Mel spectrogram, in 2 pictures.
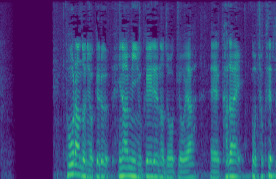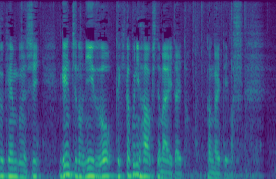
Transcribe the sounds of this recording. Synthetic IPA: po̞ːɾãnd̪o̞ɲ̟io̞ke̞ɾɯ̟çiɾãmʲĩɰ̃ɯ̟ke̞iɾe̞no̞d͡ʑo̞ːkʲo̞ːjakad̪aio̞t͡ɕo̞kɯ̟̥se̞t͡sɨk̬ẽ̞mbɯ̟̃ɰ̃ɕi | ɡẽ̞ɲt͡ɕino̞ɲ̟iːd͡zɨo̞t̪e̞kʲi̥kak̬ɯ̟ɲ̟iɦaːkɯ̟ɕi̥t̪e̞maeɾit̪ait̪o̥kãŋɡae̞t̪e̞imasɨ̥

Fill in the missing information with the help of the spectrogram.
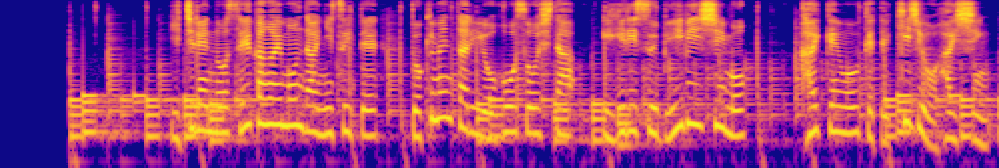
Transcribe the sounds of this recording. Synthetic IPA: it͡ɕiɾẽ̞nːo̞se̞ːkaɡaimõ̞nd̪aiɲ̟it͡sɨit̪e̞d̪̥o̞kʲymẽ̞nt̪aɾʲiːo̞ɦo̞ːso̞ːɕi̥t̪aiɡʲiɾʲisɨbʲiːbʲiːɕiːmo̞ | kʰaikẽ̞ɰ̃o̞ɯ̟ke̞t̪e̞kʲiʑio̞haiɕĩŋ

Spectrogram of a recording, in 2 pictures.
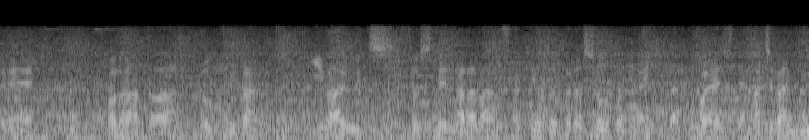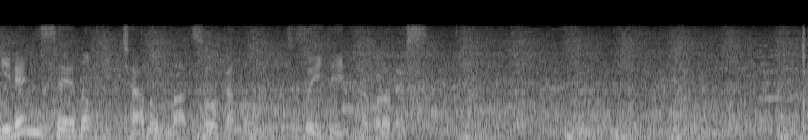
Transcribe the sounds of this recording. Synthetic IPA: e | ko̞no̞at̪o̞β̞aɾo̞kɯ̟bãŋ | iβaɯ̟t͡ɕi̥so̞ɕi̥t̪e̞naɾabãɰ̃sakʲiho̞d̪o̞kaɾaɕo̞ːt̪o̞ɲ̟ihait̪ːako̞bajaɕi̥t̪e̞hat͡ɕibãɲ̟ɲːinẽ̞ɰ̃se̞ːno̞pʲit͡ɕːaːno̞mat͡sɨo̞ːkat̪o̞ | t͡sɨzɨit̪e̞ikɯ̟̥t̪o̞ko̞ɾo̞d̪e̞sɨ̥

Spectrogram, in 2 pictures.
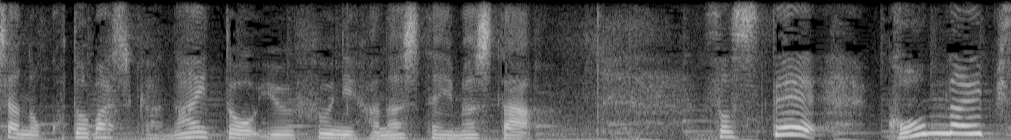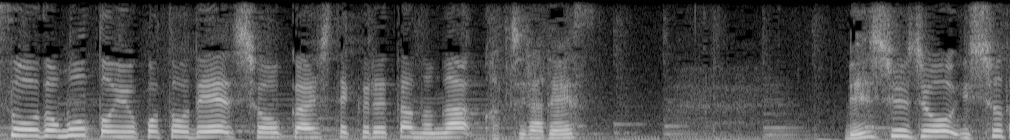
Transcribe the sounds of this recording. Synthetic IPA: ɕano̞ko̞̥t̪o̞baɕi̥kanait̪o̞jɯ̟ːɸɯ̟ːɲ̟iɦanaɕi̥t̪e̞imaɕi̥t̪a | so̞ɕi̥t̪e̞kʰõ̞nːae̞pʲi̥so̞ːd̪o̞mo̞t̪o̞jɯ̟ːko̞t̪o̞d̪e̞ɕo̞ːkaiɕi̥t̪e̞kɯ̟ɾe̞t̪ano̞ɡako̞t͡ɕiɾad̪e̞sɨ̥ | ɾẽ̞ɰ̃ɕɨːʑo̞ːiɕːo̞d̪

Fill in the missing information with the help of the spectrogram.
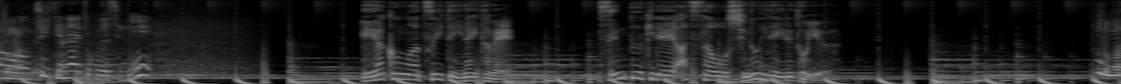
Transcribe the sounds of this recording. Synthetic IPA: ot͡sɨit̪enait̪o̞kod̪e̞sɨne | e̞jakõ̞ɰ̃βat͡sɨit̪e̞inait̪ame̞̰ | sẽ̞mpɯ̟ːkʲid̪e̞a̰t͡sɨ̥saoɕinoid̪e̞iɾɯ̟t̪o̞jɯ̟̰ː

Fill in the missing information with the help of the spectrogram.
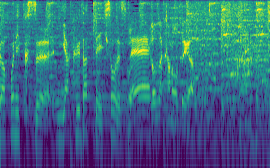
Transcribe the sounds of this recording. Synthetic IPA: apo̞ɲ̟ikːɯ̥sɨɲ̟ijakɯ̟d̪at̪ːe̞ikʲi̥so̞ːd̪e̞sɨne̞d̪õ̞nːakano̞ːse̞ːɡaːɾɯ̟t̪oj̰asha

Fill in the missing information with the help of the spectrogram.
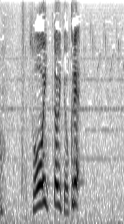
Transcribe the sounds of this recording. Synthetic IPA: soːit̪ːeo̞it̪e̞okɯ̟ɾe

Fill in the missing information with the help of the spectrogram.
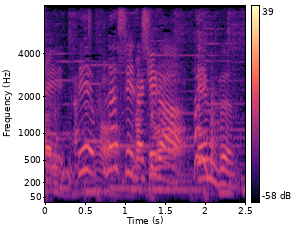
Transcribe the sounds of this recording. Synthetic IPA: d̪e̞ɸɯ̟naɕid̪ake̞ɡaẽmbɯ̟̃n

